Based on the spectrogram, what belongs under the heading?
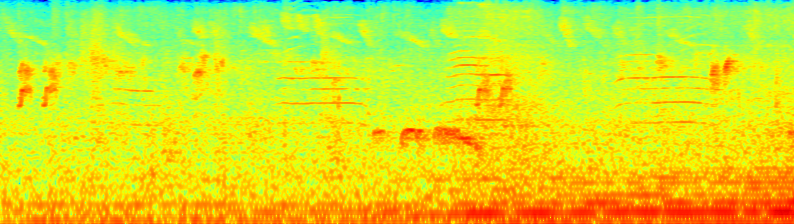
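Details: Seasoned decoy red-whiskered bulbul, six seasons hardened, with a dark bib, bird originating from Cao Bằng, Vietnam: bright short whistled phrases rising and falling, repeated in quick bursts, with lower mellow cooing notes and a steady low background hum.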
